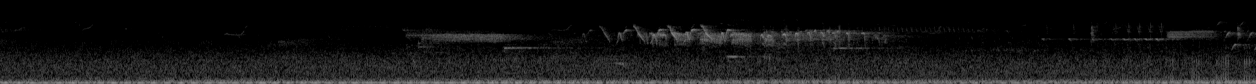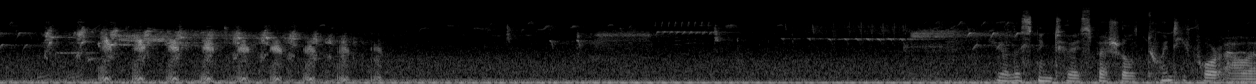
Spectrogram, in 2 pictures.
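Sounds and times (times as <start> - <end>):
steady low hum: 0.0 - 25.1
Virginia Rail giving harsh clicking kadik calls in a marsh: 11.1 - 16.4
speech: 14.0 - 16.5, 22.6 - 25.1.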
